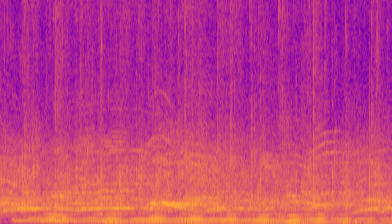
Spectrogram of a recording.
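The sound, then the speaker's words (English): Sparse clapping from six people, thin and scattered rather than a full ovation, heard beneath a voice and steady sustained tones. “Thank y'all for the six people that's clapping on that.”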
